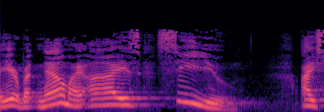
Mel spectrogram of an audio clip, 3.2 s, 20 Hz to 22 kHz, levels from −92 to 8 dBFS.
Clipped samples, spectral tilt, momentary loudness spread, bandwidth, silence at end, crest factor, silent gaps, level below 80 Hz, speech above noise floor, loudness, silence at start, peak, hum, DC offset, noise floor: under 0.1%; -5 dB/octave; 11 LU; 8.8 kHz; 0 s; 18 dB; none; -72 dBFS; 33 dB; -29 LUFS; 0 s; -12 dBFS; none; under 0.1%; -61 dBFS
